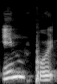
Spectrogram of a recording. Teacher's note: both m and p share the bilabial place of articulation involving closure of the lips, making the transition easier and smoother in fast speech. · in the word input, the n sound often changes to m before the p sound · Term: regressive assimilation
